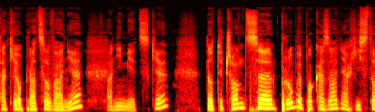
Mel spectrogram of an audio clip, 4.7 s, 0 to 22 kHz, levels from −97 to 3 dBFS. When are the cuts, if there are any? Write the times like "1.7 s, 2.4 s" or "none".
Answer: 1.3 s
